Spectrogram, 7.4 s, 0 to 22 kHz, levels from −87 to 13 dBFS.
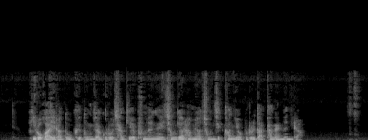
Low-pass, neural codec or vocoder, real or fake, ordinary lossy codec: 10.8 kHz; none; real; AAC, 32 kbps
